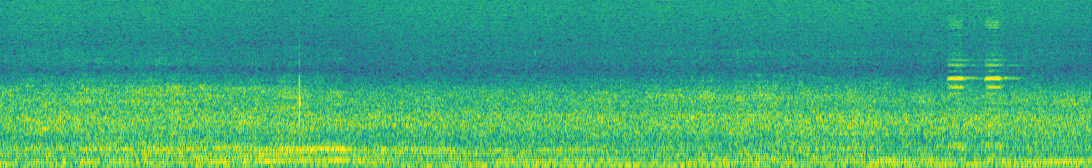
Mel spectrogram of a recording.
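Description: A car engine idling, a steady low hum that rises and falls slightly in pitch, over general parking-lot traffic noise.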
